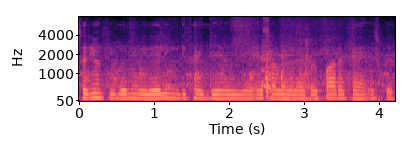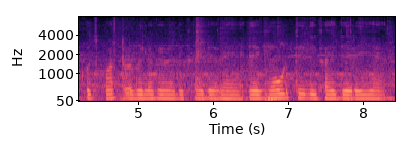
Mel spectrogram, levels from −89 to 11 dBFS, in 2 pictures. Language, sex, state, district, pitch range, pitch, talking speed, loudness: Hindi, male, Rajasthan, Bikaner, 135-140 Hz, 135 Hz, 225 wpm, -16 LUFS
